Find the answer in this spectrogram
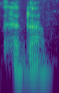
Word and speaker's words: theta: Theta. Let me see if I can write. Yeah, that's how it's written, okay? It's pronounced theta.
